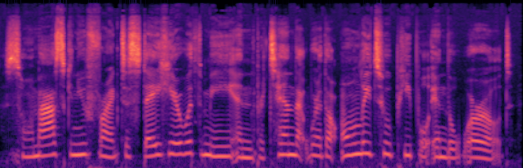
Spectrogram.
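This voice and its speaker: A woman playing a guilt-ridden, lovestruck young outlaw spy in an audio drama, speaking earnestly and emotionally with pauses. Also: medium pitch, warm tone, no room sound, lightly acted. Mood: tender, pleading.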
